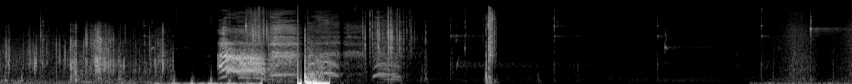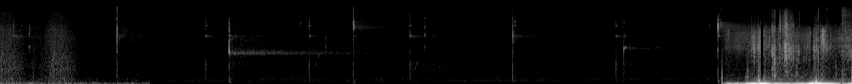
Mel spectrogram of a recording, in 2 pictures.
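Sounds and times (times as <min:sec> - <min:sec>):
water dripping in a cave: 0:04.4 - 0:07.8, 0:10.5 - 0:15.8.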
